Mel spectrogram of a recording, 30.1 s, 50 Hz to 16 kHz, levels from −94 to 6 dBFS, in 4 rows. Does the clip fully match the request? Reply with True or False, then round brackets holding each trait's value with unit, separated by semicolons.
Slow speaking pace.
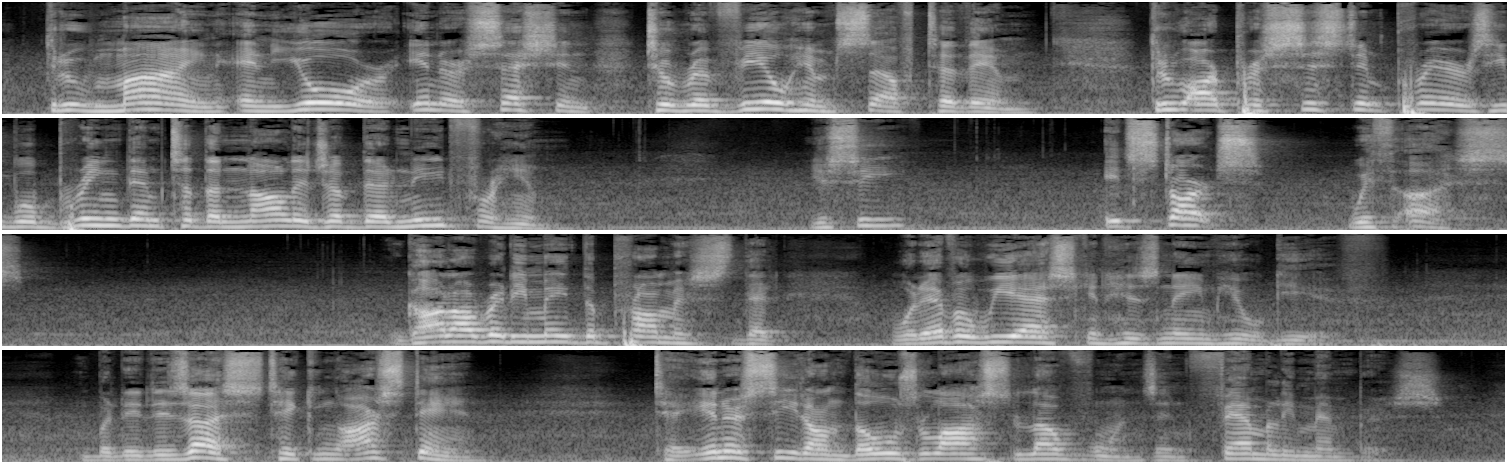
True (125 wpm)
